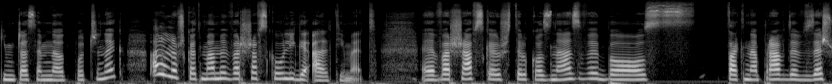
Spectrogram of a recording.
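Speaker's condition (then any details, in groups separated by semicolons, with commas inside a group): No condition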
